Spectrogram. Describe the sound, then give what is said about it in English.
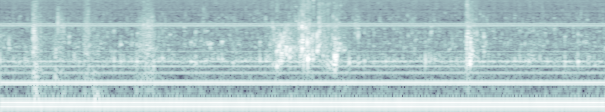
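Water from a mineral-rich spring in Haftqar Valley trickles and flows faintly and steadily, with a few brief splashy bursts, over a constant low electrical hum. No one speaks. “The sound of this spring makes me calm.”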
